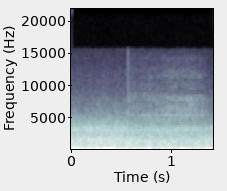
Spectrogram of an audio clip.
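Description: Steady wind blows across an open sandy beach, a continuous low rumbling roar buffeting the microphone with no voices present.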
